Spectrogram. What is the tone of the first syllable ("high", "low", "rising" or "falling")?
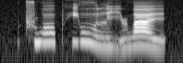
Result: high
